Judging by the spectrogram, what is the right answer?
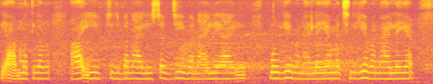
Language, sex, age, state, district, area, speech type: Maithili, female, 18-30, Bihar, Begusarai, rural, spontaneous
